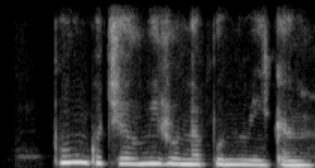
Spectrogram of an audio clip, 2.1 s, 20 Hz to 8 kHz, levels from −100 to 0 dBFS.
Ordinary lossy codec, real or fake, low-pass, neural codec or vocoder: Opus, 24 kbps; fake; 7.2 kHz; codec, 16 kHz, 2 kbps, FunCodec, trained on Chinese and English, 25 frames a second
